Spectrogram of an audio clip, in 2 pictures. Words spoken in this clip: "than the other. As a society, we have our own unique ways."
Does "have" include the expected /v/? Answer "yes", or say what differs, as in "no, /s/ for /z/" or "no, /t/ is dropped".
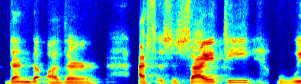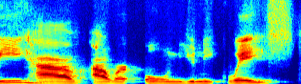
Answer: yes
